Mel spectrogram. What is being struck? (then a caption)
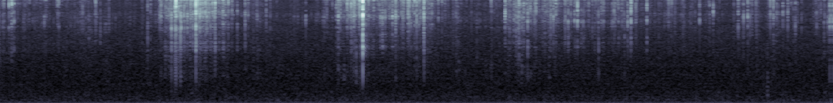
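Slime with shredded cellophane. Pink slime mixed with shredded cellophane is stretched flat, then bunched and squeezed by fingertips. The result is soft, bright crinkling and crackling with a few sharper crackles standing out over a steady low hum.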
